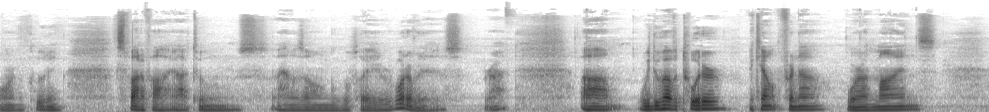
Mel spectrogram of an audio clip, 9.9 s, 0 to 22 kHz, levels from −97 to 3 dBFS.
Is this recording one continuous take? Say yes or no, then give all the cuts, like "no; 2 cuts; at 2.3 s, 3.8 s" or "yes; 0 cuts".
no; 1 cut; at 7.4 s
